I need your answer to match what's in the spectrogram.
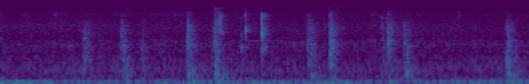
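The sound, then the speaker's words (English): Steady rain with an irregular patter of drops tapping over a soft, continuous wash and a low hum underneath; no one speaks. “The background noises today, or I should say soothing sounds, come from a steady rain here.”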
